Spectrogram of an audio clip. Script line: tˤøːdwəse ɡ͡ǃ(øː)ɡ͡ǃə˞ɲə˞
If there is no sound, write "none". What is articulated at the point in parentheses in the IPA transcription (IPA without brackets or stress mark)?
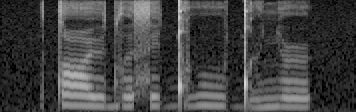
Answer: uː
